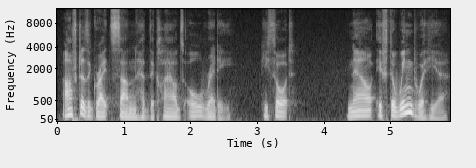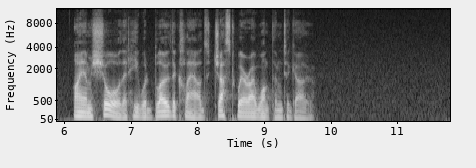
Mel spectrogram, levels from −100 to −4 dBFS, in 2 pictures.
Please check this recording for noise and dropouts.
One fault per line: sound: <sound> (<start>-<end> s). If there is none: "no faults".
no faults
